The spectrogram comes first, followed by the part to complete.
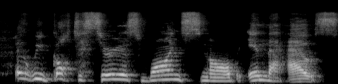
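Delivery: put-on poorly done English accent. Imitating restaurant staff spotting a wine snob: bad English accent. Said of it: "they're gonna have a really bad English accent suddenly".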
